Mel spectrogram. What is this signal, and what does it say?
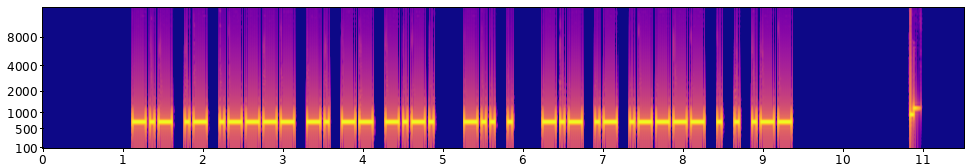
Morse code, heard as a keyed tone, about 22 wpm, 700 Hz. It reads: KA1NMC DE KA1EEW
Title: USA Callsign DE Callsign 22wpm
